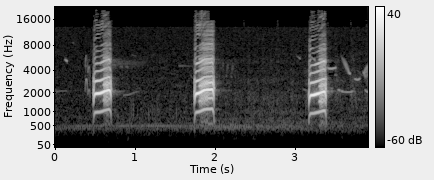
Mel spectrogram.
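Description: Marbled godwit giving three loud, nasal, honking calls, each about a quarter second long, spaced roughly a second and a half apart; nothing else is heard.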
